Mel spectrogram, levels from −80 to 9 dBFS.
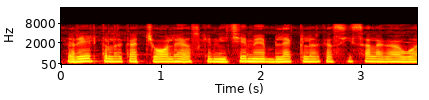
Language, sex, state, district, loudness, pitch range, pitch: Hindi, male, Jharkhand, Deoghar, -15 LUFS, 145-155 Hz, 150 Hz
